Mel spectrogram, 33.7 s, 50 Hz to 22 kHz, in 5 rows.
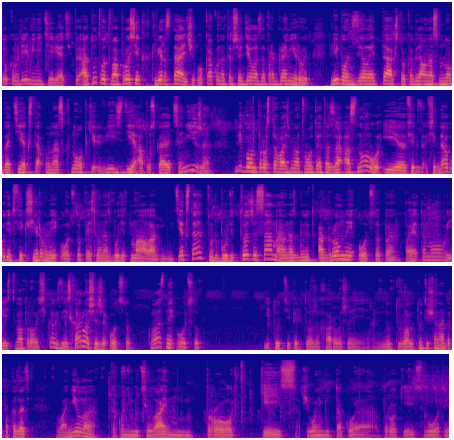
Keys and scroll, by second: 19.6 ctrl+z, 19.8 ctrl+z, 20.0 ctrl+z.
